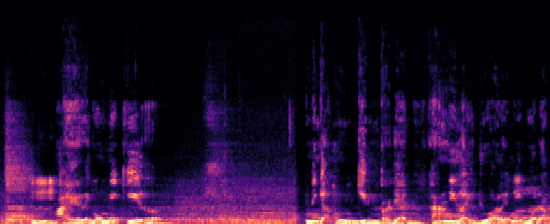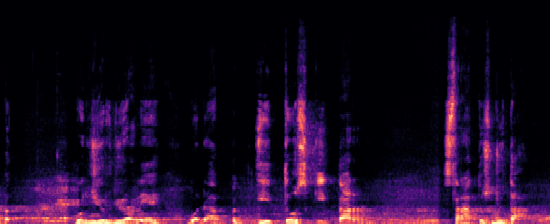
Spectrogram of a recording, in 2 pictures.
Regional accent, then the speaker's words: Jakarta, Indonesia; Gue anak kebon kacang 3 nomor 34 RT 09 RW 06.

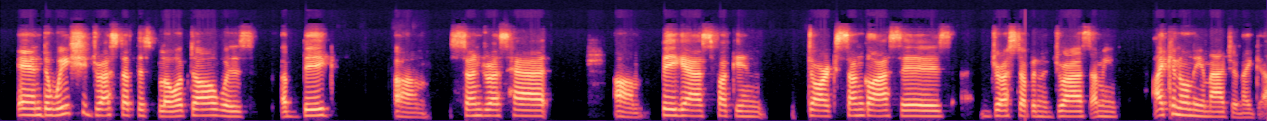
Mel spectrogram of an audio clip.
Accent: California, United States; I'm originally from California. So I've lived through that for like fucking almost 20 years.

